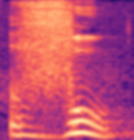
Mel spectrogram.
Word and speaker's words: vous: Ó com U tem sempre som de U. Então a gente fala vu, vu, som de u mesmo.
